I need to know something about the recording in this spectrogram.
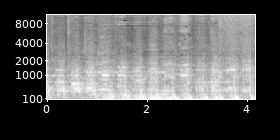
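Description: Loud underground tekno played from a DJ set: a fast, driving, evenly repeating beat in the bass with held synth notes over it.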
